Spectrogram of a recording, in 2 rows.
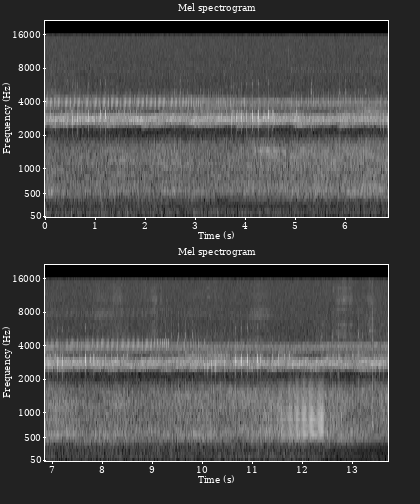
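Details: Frog chorus at Caddo Lake National Wildlife Refuge in eastern Texas, USA, recorded March 10, 2024 with a binaural microphone; spring peepers, Cajun chorus frogs, southern leopard and pickerel frogs form a dense high trilling band with repeated pulsed bursts.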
